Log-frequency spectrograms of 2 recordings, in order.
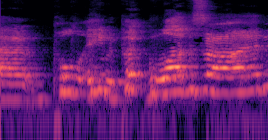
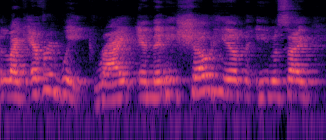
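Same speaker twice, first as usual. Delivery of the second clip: normal talking voice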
